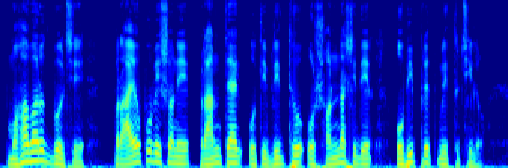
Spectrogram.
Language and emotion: Bengali, neutral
